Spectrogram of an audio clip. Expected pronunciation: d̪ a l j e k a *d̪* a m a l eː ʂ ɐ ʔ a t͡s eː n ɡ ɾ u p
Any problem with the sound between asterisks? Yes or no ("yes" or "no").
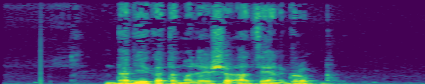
yes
